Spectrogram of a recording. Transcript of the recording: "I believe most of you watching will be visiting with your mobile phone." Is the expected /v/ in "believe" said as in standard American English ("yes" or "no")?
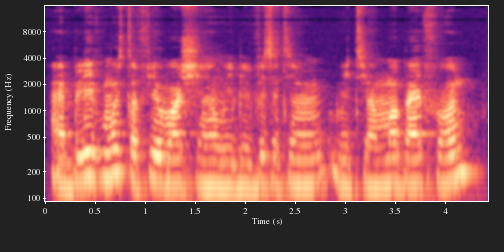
yes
